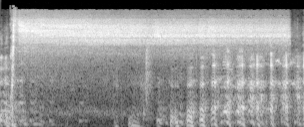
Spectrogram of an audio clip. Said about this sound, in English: Jeez. Fuck, that's a fizzy Guinness.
